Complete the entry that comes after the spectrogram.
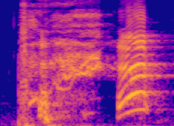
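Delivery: squealing embarrassed laugh; high burst of laughter. Real, not acted. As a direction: crack up reading the line. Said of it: "This is crazy".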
